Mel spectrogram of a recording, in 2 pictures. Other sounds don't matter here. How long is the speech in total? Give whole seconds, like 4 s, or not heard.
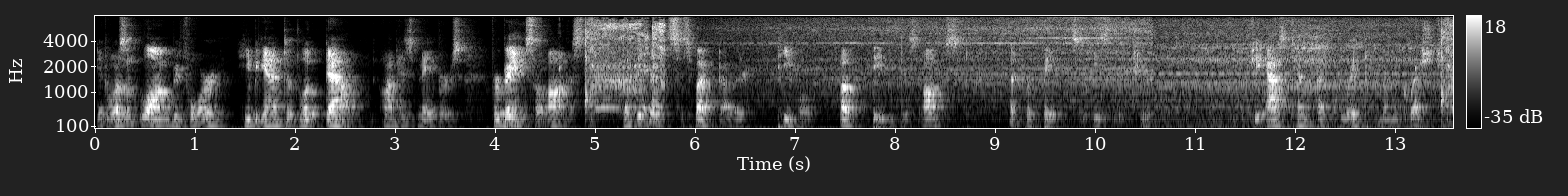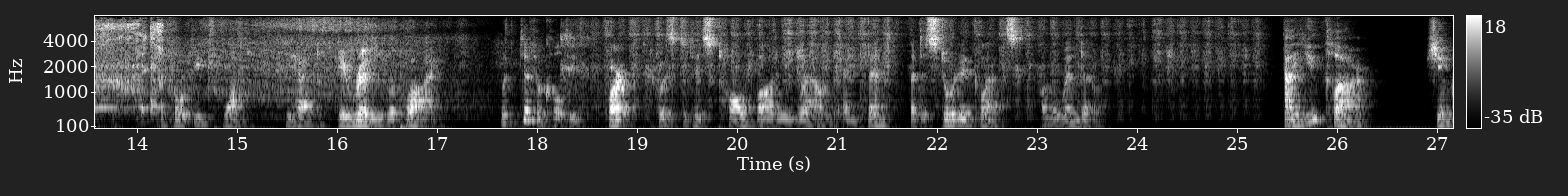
24 s.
